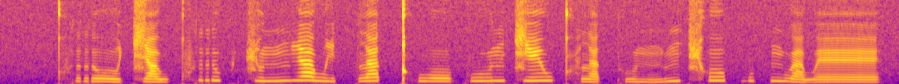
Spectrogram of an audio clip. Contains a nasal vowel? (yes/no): no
